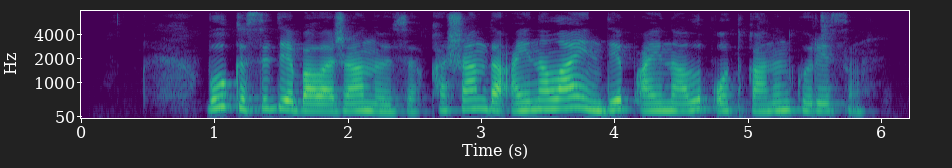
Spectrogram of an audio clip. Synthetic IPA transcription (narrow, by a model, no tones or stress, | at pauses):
bʊlˠkʲʰɪsɪd̪e̞bɑlˠɑʒɑnwɵzɪqʰɑʃɑnd̪ɑʔɑjnɑlˠɑjənd̪e̞pɑjnɑlˠəpwo̞t̪qɑnəŋkʲʰɵɾe̞sɪ̰ŋ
